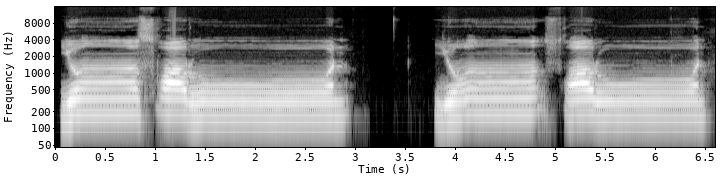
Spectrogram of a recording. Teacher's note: صاد کو موٹا کرنا ہے، صاد میں سیٹی کی آواز پیدا کرنی ہے · را کو موٹا کرنا ہے، را کے اوپر پیش ہے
